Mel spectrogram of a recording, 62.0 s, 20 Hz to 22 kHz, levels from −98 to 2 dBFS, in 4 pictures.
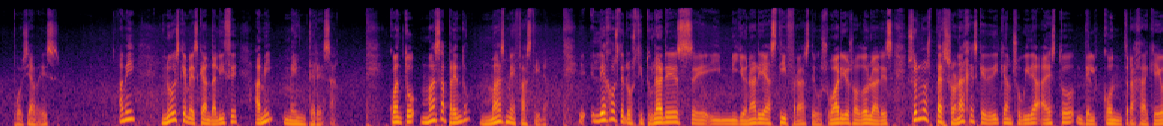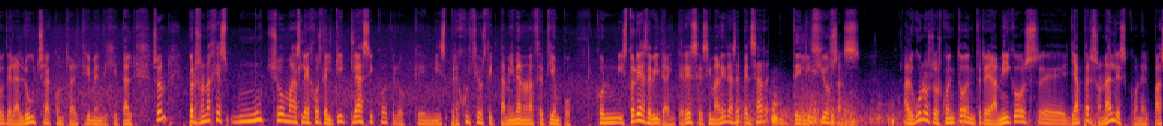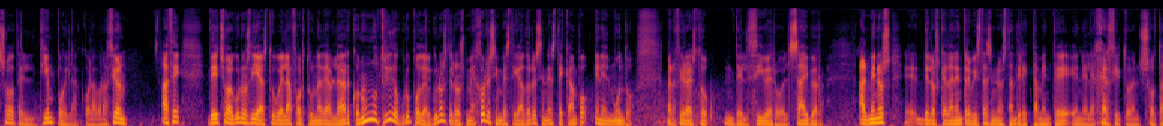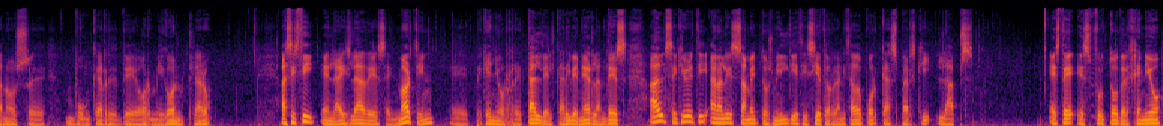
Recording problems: rain or running water; noticeable; throughout; 15 dB below the speech

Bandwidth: 16.5 kHz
